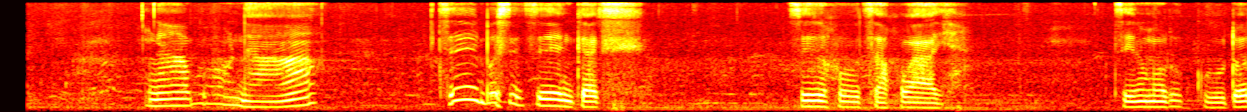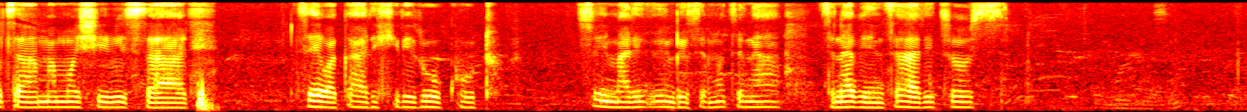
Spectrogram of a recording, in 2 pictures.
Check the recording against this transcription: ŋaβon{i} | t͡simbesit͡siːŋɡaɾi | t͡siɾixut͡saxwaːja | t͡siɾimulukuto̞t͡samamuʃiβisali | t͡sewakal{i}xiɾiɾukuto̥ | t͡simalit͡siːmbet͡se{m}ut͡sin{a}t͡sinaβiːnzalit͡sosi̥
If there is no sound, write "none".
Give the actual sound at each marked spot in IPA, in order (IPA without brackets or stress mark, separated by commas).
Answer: a, i, m, a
